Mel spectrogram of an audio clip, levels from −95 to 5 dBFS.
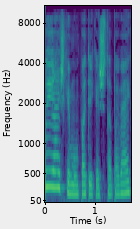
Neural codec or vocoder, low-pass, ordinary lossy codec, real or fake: none; 9.9 kHz; MP3, 48 kbps; real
